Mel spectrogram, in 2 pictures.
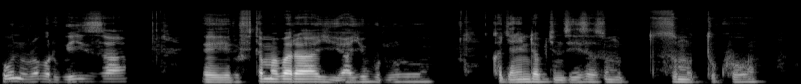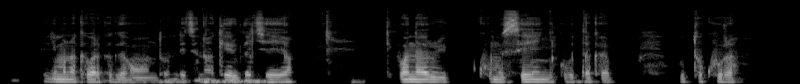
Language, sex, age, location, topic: Kinyarwanda, male, 25-35, Huye, health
